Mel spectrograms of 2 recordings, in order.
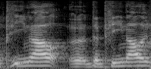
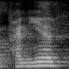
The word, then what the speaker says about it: pineal: Do you want to know about the penile gland? I'm pretty Dude, sure it's pronounced a pineal Yeah, I know.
